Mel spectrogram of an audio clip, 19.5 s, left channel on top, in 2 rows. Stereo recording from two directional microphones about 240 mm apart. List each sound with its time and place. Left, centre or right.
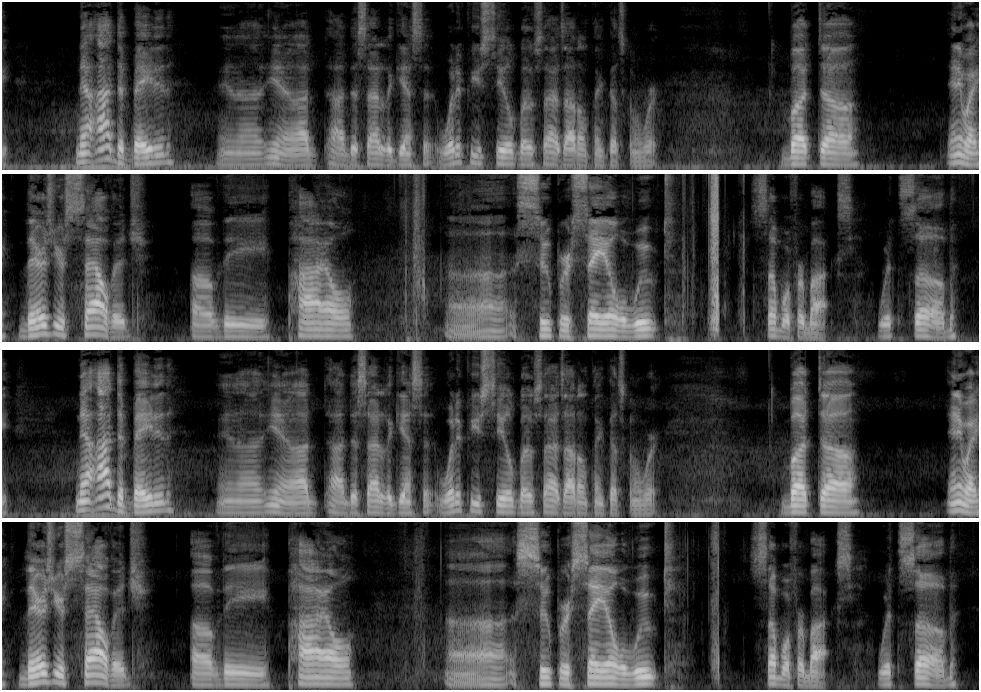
0.7 s speech: right
7.6 s speech: right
